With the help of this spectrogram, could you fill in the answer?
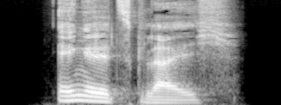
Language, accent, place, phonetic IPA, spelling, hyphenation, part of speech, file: German, Germany, Berlin, [ˈɛŋl̩sˌɡlaɪ̯ç], engelsgleich, en‧gels‧gleich, adjective, De-engelsgleich.ogg
- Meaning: angelic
